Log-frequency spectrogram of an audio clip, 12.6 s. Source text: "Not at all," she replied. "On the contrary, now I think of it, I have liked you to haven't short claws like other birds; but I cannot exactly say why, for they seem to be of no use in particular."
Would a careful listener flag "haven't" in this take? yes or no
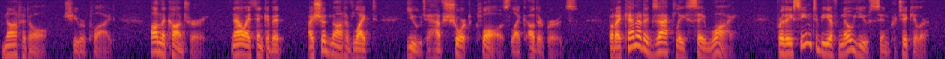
yes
